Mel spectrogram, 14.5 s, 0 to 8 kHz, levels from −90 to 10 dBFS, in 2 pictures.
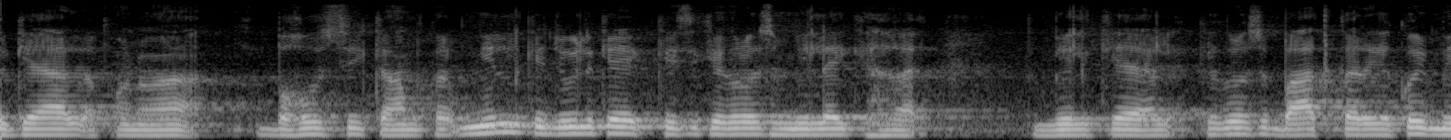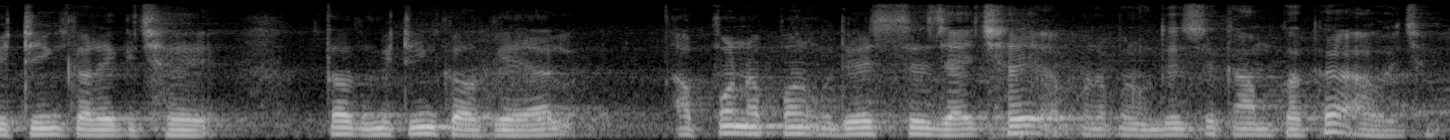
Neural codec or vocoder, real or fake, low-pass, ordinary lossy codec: none; real; 7.2 kHz; none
